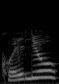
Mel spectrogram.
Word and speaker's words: Coelho: I'm a bit uppity about like how to pronounce it. Like, is it Coelho or Coelho? I think Like, Coelho. because Portuguese, Paulo Coelho.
